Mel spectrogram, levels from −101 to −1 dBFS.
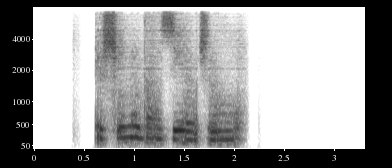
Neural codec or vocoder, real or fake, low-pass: codec, 44.1 kHz, 0.9 kbps, DAC; fake; 7.2 kHz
